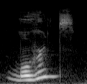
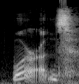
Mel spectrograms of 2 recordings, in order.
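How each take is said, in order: First: Morons? with a rising, questioning tune; puzzled question. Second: Morons. with a falling tune, said as a plain fact; flat statement. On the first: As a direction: ask Morons? in disbelief, pitch going up. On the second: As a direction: state Morons. as a settled answer. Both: Shown as a demonstration. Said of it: "He just called them the Morons".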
